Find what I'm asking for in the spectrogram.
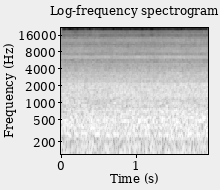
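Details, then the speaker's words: Matsuura MC 510 V CNC machining center jogging the Z axis: only a steady, even hum with no knocking, grinding or rattle; ball screws healthy, sounds like a new machine. "Nothing. You can't hear anything. Here's the Y. Same thing. There's the X. I mean, this thing sounds like a new machine."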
